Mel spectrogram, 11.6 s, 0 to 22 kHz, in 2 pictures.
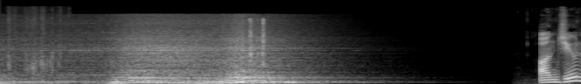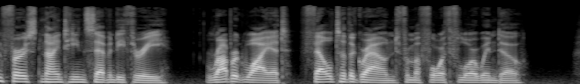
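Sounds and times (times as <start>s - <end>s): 
car engine revving as it accelerates past on an icy bridge: 0.0s - 3.8s
speech: 5.4s - 11.1s.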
